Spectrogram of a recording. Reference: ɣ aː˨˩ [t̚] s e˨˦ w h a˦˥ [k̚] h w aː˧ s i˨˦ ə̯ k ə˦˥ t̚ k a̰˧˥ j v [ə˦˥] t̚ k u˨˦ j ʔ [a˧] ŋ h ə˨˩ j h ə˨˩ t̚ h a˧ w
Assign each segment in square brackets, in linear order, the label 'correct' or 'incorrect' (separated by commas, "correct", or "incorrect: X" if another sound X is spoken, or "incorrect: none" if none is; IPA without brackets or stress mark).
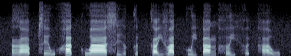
incorrect: p̚, incorrect: t̚, incorrect: a˦˥, correct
